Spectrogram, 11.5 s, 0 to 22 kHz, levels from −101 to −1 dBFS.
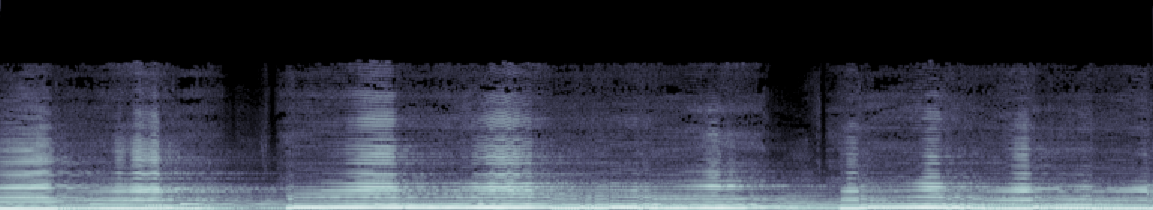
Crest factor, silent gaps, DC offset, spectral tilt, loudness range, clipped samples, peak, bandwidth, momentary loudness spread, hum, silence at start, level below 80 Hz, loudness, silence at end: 10 dB; none; under 0.1%; -4.5 dB/octave; 3 LU; under 0.1%; -6 dBFS; 12.5 kHz; 9 LU; none; 0 s; -50 dBFS; -18 LUFS; 0 s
